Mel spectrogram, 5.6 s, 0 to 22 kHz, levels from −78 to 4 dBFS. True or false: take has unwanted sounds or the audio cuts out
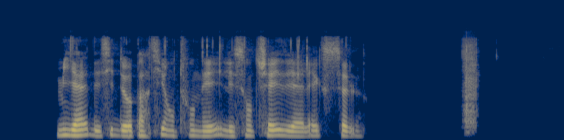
true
